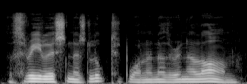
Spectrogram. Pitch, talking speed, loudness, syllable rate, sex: 115 Hz, 220 wpm, -17 LUFS, 7.1 syllables/s, male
